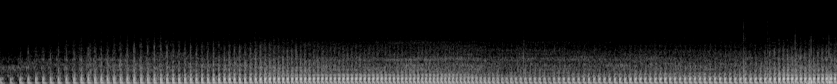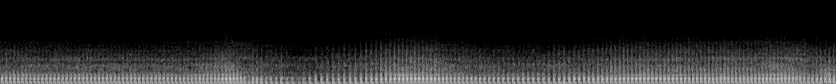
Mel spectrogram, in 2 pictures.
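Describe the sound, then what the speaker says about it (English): Off-road dirt bike puttering through sand in first gear, its engine a steady, loud, near mid-pitched drone with small throttle surges and a brief dip near the end, running alone. "We're going to take off in first gear and just kind of putter through this sand."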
